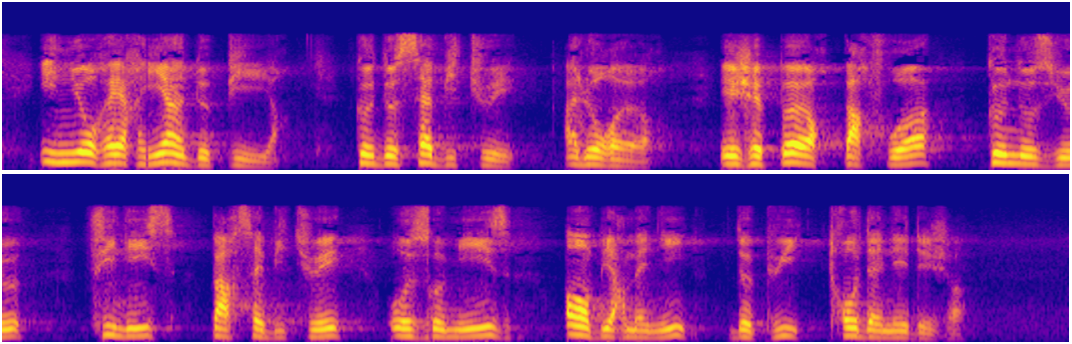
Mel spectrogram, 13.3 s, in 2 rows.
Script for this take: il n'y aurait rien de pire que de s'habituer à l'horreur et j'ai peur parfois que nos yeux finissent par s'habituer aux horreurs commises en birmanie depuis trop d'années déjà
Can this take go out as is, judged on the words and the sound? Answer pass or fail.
fail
